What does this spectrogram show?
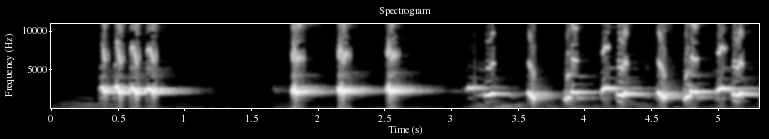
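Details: A yellow-vented bulbul sings its long fighting song to provoke other bulbuls: a quick bubbling burst, three ringing whistled notes, then a lively run of chirpy, up-and-down notes.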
